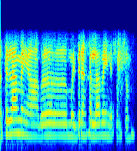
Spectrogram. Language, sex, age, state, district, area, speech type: Bodo, female, 18-30, Assam, Kokrajhar, rural, conversation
